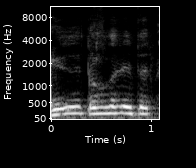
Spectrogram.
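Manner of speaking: high, loud pleading cry; desperate cry. Retold or imitated. Grieving son grabs the doctor and cries out, high and loud. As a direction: cry out as you grab at him.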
